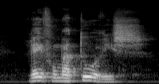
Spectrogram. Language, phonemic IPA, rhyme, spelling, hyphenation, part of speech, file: Dutch, /ˌreː.fɔr.maːˈtoː.ris/, -oːris, reformatorisch, re‧for‧ma‧to‧risch, adjective, Nl-reformatorisch.ogg
- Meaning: 1. pertaining to ultra-orthodox Reformed Protestantism 2. Reformed 3. pertaining to the Protestant Reformation 4. reforming, reformatory, pertaining to or inclined to reform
